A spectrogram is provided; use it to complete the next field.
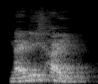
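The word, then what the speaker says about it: நடிகை: And by the same way, if you're an actress, you're a female actress, so you have to pronounce like Nadihai.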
